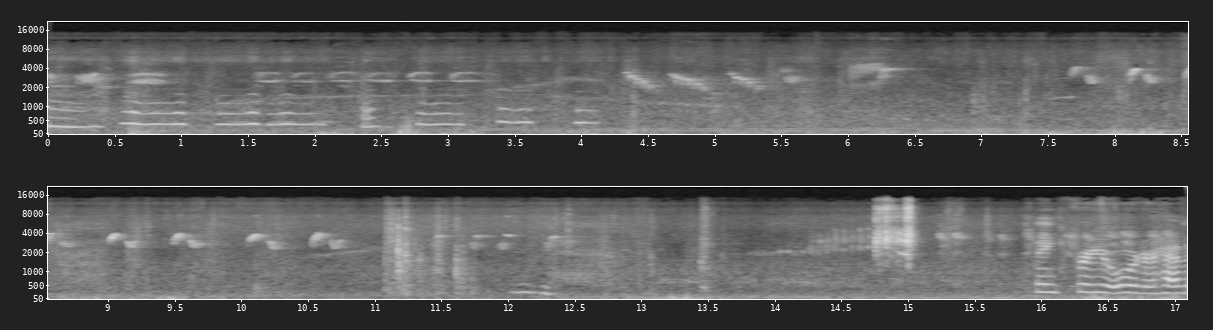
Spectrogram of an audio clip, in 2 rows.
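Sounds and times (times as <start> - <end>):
wind rumble on microphone: 0.0 - 10.6, 11.8 - 14.7.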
